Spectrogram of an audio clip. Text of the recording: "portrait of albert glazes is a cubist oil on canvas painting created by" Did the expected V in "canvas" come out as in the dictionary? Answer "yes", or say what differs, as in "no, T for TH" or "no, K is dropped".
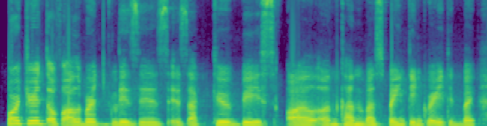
no, B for V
